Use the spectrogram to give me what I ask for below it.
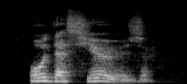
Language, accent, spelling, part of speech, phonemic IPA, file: French, Canada, audacieuses, adjective, /o.da.sjøz/, LL-Q150 (fra)-audacieuses.wav
- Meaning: feminine plural of audacieux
